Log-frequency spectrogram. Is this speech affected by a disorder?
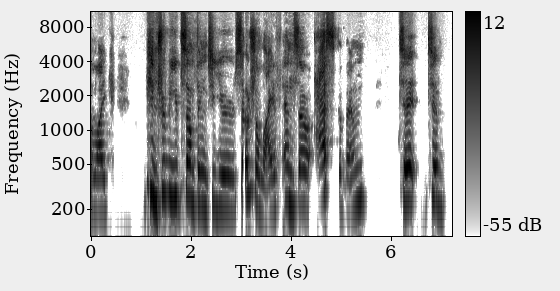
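Yes: cerebral palsy; audibly affected speech.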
